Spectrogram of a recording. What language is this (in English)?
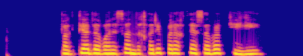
Pashto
